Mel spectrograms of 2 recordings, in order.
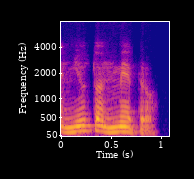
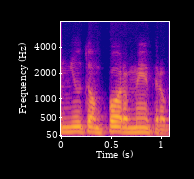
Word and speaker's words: newton metro: Y acá, fíjense, como es una distancia por una fuerza, newton, y acá tengan cuidado, esto usualmente se pronuncia newton metro, no newton por metro, porque newton por metro sería dividido, eso es una cosa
